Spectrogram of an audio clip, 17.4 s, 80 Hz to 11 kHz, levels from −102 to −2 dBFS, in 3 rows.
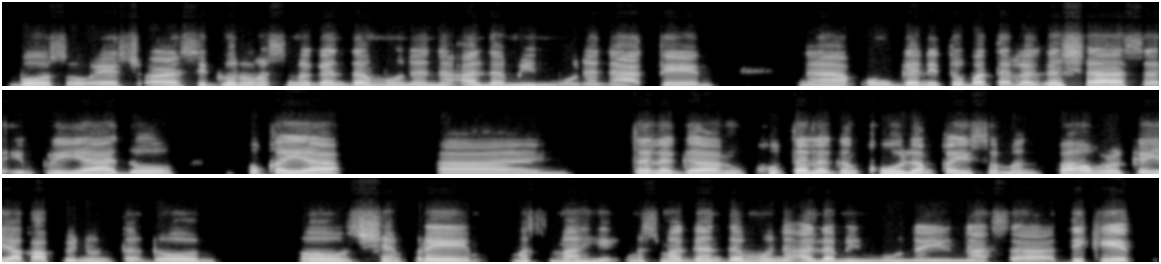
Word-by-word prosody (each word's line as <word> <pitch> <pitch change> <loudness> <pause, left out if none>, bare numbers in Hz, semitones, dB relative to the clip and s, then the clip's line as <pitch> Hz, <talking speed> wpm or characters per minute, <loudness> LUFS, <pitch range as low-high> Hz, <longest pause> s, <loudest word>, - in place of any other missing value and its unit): boss 165 -1 +1
o 175 -2 -2
HR. 155 0 0
Siguro 205 +8 -1
mas 240 - -4
maganda 195 -2 +1
muna 180 -2 -3
na 170 - -2
alamin 185 +2 0
muna 200 0 -5
natin 160 -3 -1 0.5
na 155 -1 +2
kung 180 -1 -2
ganito 175 0 +1
ba 170 0 +2
talaga 170 +5 +1
siya 230 -5 +5
sa 180 -4 -5
empleyado 195 +6 +1 0.4
o - - 0
kaya 180 -4 +5 0.5
ay 160 0 0 0.4
talagang 180 -2 +3
kung 205 -1 -5
talagang 195 -2 +2
kulang 185 -3 +2
kayo 175 -2 +1
sa 175 -2 -7
manpower 235 - +2
kaya 180 -2 +2
ka 170 - +4
pinunta 170 +5 -5
dun. 215 -3 0 0.5
Oh, 195 +2 +2
siyempre, 230 -3 +3 0.2
mas 230 +1 -6
mahi 235 -1 -2
mas 220 +3 -9
maganda 220 -1 +1
muna 195 -2 -2
alamin 205 +1 0
muna 190 -1 -4
yung 180 0 -3
nasa 165 -2 -2
dikit 195 -5 +2
185 Hz, 155 wpm, -23 LUFS, 170-205 Hz, 0.5 s, siya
